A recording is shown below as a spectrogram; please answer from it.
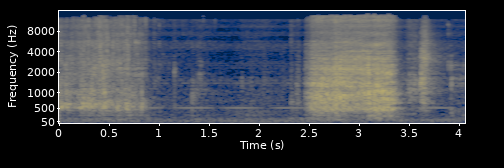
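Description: Just-boiled water being poured out of a metal camp-stove cup, in two spells: the first trails off about a second in, the second, shorter pour comes near the three-second mark.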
